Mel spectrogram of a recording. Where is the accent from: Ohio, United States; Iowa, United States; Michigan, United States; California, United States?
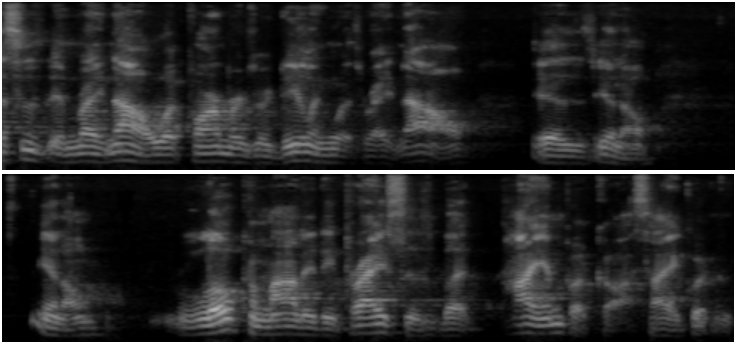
Iowa, United States; Seneca; Well, I am from North Central Iowa. Address is Fenton, but I claim a town or a city called Seneca, and we live in the suburbs of Seneca, about 2 miles out.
